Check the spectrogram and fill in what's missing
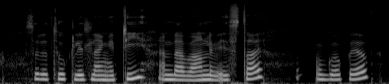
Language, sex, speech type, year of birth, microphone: Norwegian, female, spontaneous, 1987, Sennheiser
